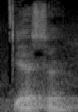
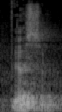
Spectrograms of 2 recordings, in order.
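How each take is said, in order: Both takes have the same delivery.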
